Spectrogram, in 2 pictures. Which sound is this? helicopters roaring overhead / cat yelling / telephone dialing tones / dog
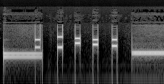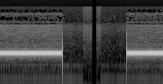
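telephone dialing tones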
